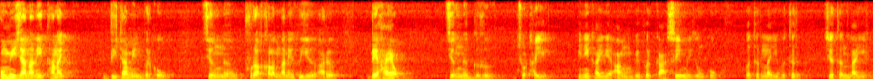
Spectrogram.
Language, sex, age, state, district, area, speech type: Bodo, male, 45-60, Assam, Kokrajhar, rural, spontaneous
